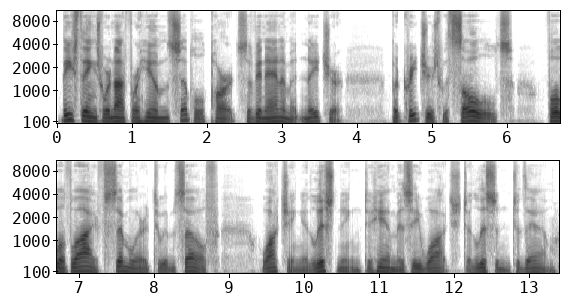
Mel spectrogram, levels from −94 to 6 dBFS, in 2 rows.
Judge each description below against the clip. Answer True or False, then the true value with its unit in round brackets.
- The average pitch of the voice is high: False (100 Hz)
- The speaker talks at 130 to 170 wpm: True (150 wpm)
